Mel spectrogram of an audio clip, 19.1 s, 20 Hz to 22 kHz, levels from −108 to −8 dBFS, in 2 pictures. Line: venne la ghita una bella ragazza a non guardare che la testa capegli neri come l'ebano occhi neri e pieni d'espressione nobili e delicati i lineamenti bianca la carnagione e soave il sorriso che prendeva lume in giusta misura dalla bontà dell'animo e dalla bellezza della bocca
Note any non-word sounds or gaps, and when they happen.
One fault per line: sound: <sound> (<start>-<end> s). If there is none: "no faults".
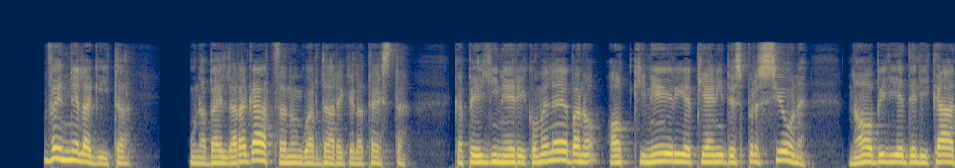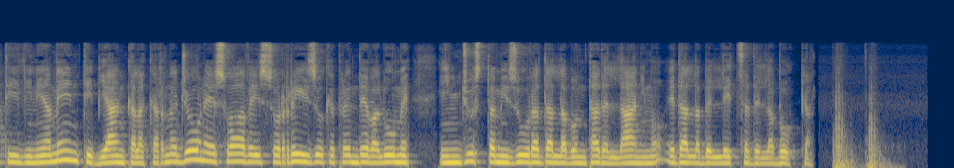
sound: thud (17.9-18.6 s)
